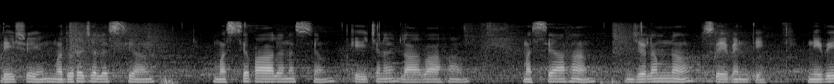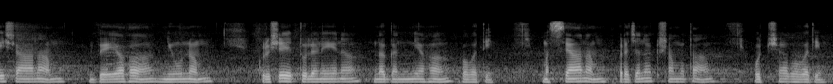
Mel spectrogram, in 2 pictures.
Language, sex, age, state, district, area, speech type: Sanskrit, male, 18-30, Maharashtra, Nashik, rural, spontaneous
